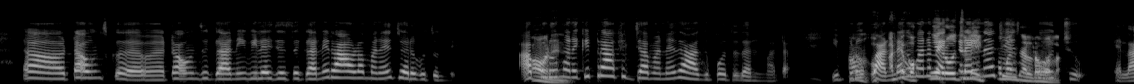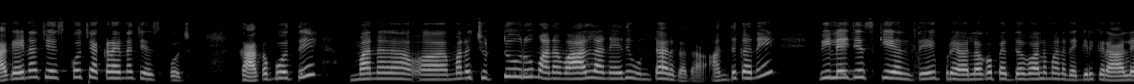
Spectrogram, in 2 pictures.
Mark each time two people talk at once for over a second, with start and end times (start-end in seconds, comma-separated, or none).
8.5-10.6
